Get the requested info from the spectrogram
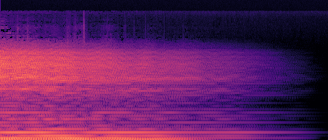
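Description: The closing distorted electric guitar chord of an alternative hard rock song, held and left ringing out. It fades away over the last few seconds, the lowest notes dropping out first, until it dies to silence.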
